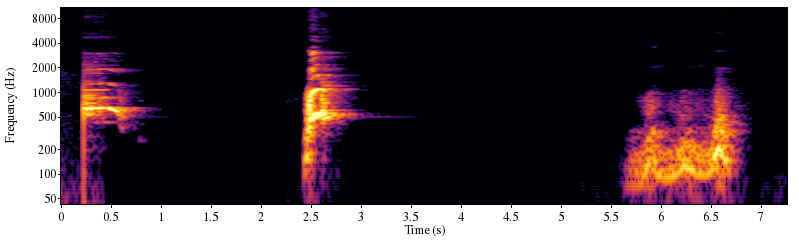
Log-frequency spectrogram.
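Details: Female beagle barking as a guard dog on duty, two loud sharp single barks about two seconds apart, then a lower rough growling bark after a pause, in a quiet room.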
